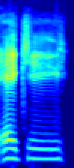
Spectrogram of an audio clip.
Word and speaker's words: Ake: and of course the first case we're going to look at is egg versus Oklahoma it could be achy it's pronounced different ways uh 470 US 68 1985.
